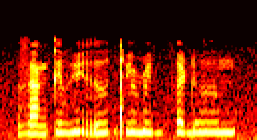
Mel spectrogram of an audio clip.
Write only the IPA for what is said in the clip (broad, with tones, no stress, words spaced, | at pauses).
za˨ŋtɪ˧vy˦rɯ˨˦ ǃʼy˦ɳy˦b t̪ʰə˦ɖʱɯ˦m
